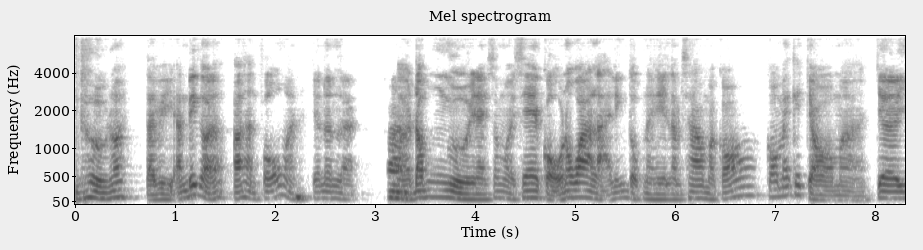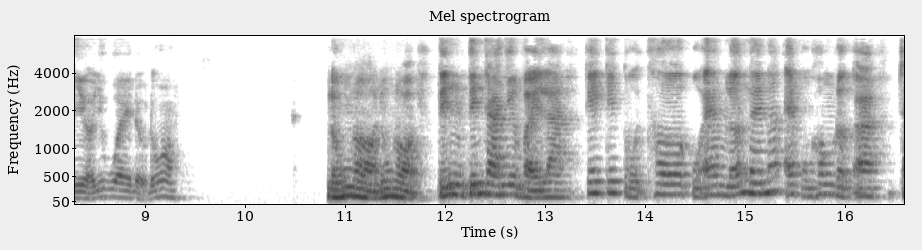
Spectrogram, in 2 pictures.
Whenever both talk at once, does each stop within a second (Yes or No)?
Yes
